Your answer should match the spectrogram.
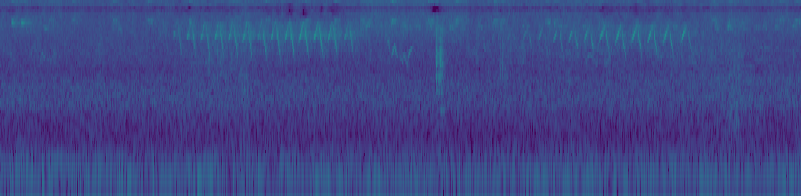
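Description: Outdoor ambience with a steady low rumble. A bird's rapid high trill comes twice, and there is a single short click about four seconds in.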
